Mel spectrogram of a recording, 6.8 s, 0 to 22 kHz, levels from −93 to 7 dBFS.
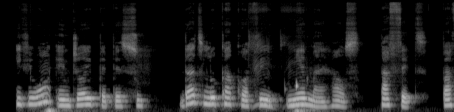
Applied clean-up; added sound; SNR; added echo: neural mask model DeepFilterNet 3.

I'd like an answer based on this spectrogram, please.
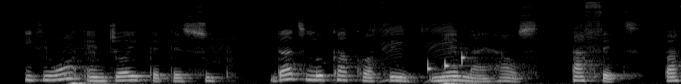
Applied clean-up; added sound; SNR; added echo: none; Breathing; 11 dB; none.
